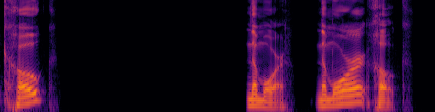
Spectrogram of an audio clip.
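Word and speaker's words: Namor: Uh, you're making fun of how I pronounce Nemore. That's how you pronounce it, buddy. Not Neyore.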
